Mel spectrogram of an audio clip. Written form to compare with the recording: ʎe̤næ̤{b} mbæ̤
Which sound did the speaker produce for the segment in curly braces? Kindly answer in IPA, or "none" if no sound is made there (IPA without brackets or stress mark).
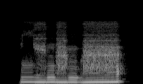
none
